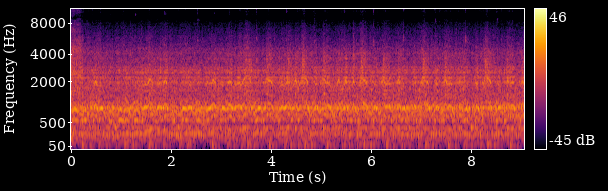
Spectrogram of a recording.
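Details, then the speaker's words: 1956 Oldsmobile 88 that sat partly disassembled: steady, fast cranking that never catches or fires. Very low compression is suspected (no tester available), with ignition not yet confirmed. "kind of sounds like it wants to but man that sounds like it's got some super low [Music] compression"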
